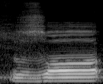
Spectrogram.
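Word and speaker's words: ظ: এটার নাম হয়ে যাবে জ, জোয়া হবে না। অনেকে কিন্তু আমরা জোয়া বলি, জোয়া বলা যাবে না, এটার নাম হবে জ, জ। শক্ত করে পড়বেন, ত, জ।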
